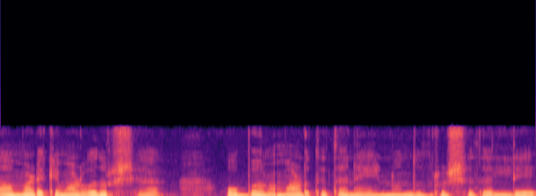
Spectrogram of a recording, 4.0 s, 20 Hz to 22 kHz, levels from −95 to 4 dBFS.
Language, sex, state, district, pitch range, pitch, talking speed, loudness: Kannada, female, Karnataka, Dharwad, 180-190 Hz, 185 Hz, 120 wpm, -15 LUFS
